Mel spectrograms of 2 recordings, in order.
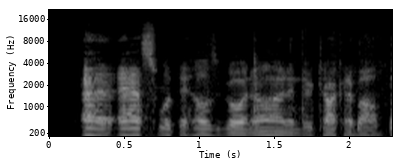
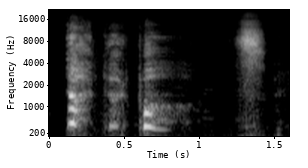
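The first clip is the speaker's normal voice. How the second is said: long, very high drawn-out shout; team cheer; 12 dB louder, much slower than usual. Retold or imitated. Kids' soccer team cheering its name, long high shout. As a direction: stretch the cheer out at full voice.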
